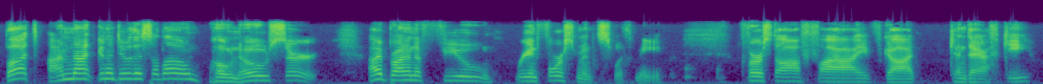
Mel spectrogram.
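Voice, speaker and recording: Guy hosting a casual group reading, kinda high and bright voice, really dry sound. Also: takes it slowly, no echo. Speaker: host of a group dramatic reading video. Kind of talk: casual commentary with friends.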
